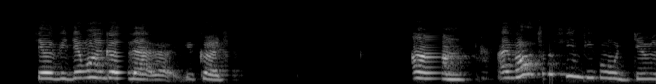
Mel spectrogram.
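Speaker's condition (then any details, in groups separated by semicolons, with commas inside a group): Spastic cerebral palsy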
